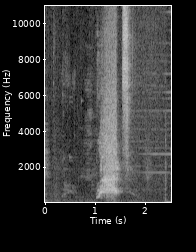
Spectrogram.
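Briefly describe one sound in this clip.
Wood and chains crash loudly as a bridge gives way.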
